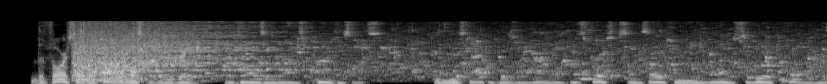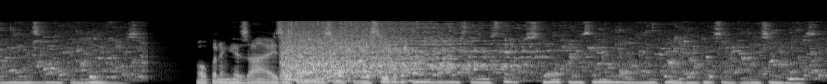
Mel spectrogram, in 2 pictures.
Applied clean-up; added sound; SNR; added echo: classical method log-MMSE.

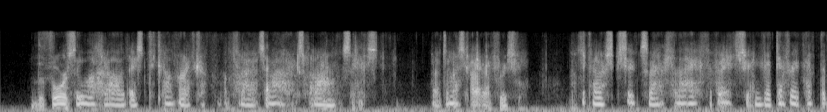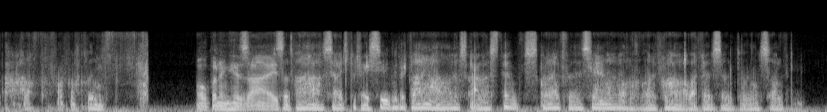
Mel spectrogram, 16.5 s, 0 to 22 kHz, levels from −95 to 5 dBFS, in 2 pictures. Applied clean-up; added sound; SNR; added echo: neural diffusion model UNIVERSE++.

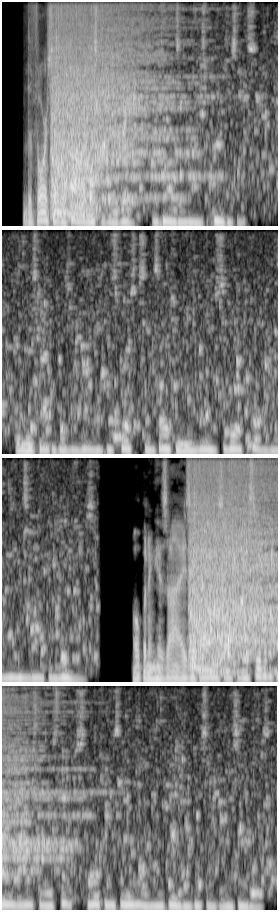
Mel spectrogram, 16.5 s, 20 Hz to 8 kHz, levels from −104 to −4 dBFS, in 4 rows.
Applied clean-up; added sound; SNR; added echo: classical method Wiener filter.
